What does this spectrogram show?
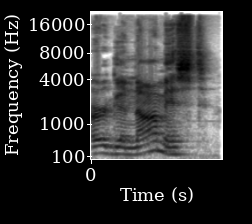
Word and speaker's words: ergonomist: working environment more specifically an ergonomist pronounced like Economist designs or modifies the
